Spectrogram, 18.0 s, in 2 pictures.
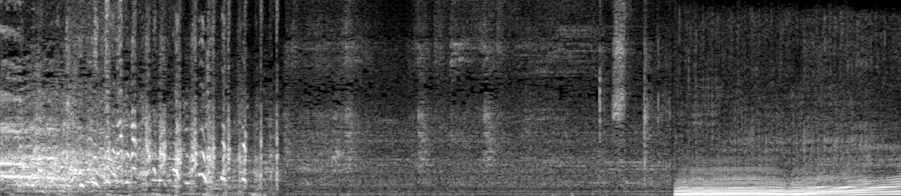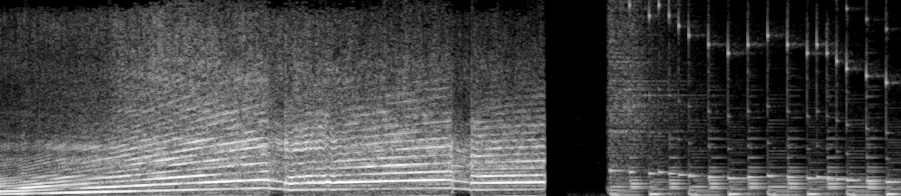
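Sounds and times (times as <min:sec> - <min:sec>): car engine revving: 0:06.7 - 0:14.4
music: 0:15.1 - 0:18.0.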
